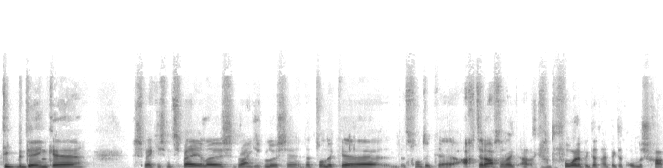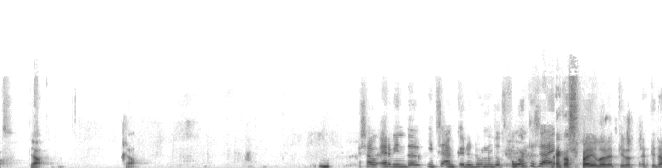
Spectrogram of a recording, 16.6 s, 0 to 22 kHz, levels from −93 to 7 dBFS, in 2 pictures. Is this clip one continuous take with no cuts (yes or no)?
no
